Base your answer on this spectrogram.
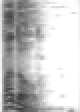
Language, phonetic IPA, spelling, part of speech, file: Russian, [pɐˈdoɫ], подол, noun, Ru-подол.ogg
- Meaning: hem (of a skirt), skirt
